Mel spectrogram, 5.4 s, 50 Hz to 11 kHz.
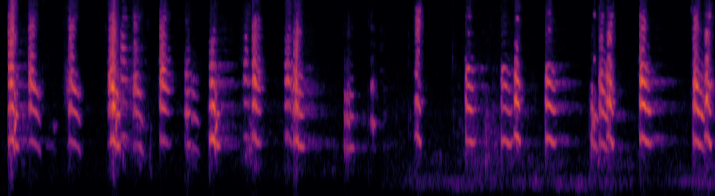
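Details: Eurasian coot honking as a decoy call, sharp nasal notes about 80 per minute in irregular clusters, a faint low hum underneath in the second half.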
